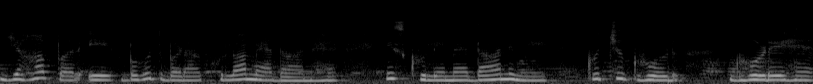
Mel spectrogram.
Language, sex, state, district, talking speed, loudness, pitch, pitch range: Hindi, female, Uttar Pradesh, Jalaun, 120 wpm, -34 LUFS, 200 Hz, 190-225 Hz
